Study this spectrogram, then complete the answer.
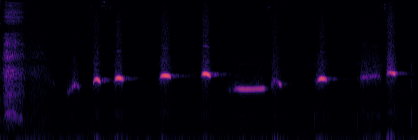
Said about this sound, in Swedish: Nu ringer det också på min dörr ett ögonblick.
